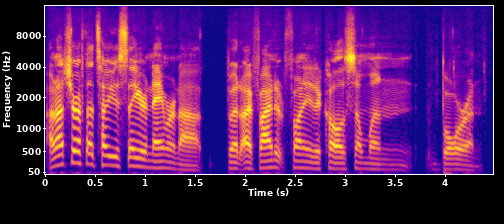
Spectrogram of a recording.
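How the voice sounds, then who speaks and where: A man's voice: mid-range voice, lively intonation, fast, pushed and bright, clear, resonant tone, no room sound, studio quality. A teenage American man chatting casually on a livestream, rambling and self-deprecating with lots of fillers. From United States. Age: teens. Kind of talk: casual livestream chat answering chat questions.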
